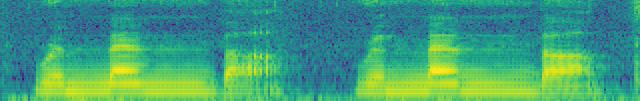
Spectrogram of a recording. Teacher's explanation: in the stress syllable we have the egg vowel again · the first syllable is very relaxed and unstressed don't soften it and then in the main syllable in the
